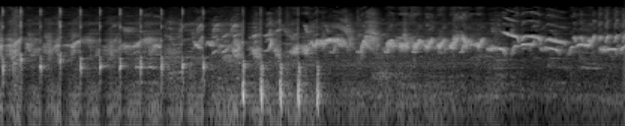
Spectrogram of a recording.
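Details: Chinese hwamei, an old bird caught from the wild and kept caged, sings over a run of sharp regular clicks, then pours out fast, varied whistled phrases with twisting slides.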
